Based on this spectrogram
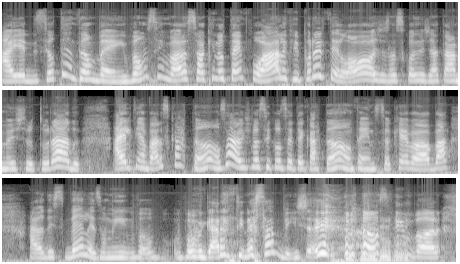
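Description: The speaker talks at a very fast pace with lively intonation. The tone is animated. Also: woman, high pitch for a woman. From Brazil, Natal (Northeast); Northeast Brazil. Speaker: singer and dancer, social media influencer; social media influencer. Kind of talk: podcast interview, casual storytelling. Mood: lively, animated storytelling. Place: studio. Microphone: studio mic.

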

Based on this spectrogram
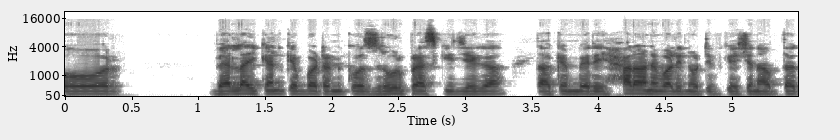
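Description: A man speaks in a monotone with flat intonation. His pace is fairly slow, over a quiet background. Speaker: YouTuber. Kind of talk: vlog intro and outro. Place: home room. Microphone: new microphone; lapel.

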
